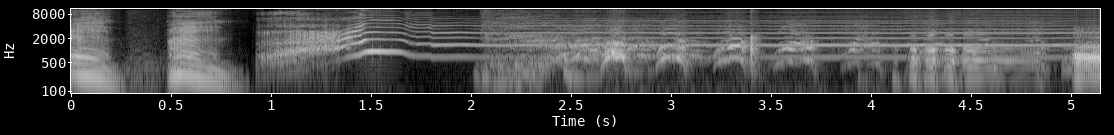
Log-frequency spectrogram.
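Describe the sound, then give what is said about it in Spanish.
A voice imitates a police car siren with a few rising and falling wails, ending in a long, high, descending glide, followed by a noisy stretch of vocal sounds and murmuring. “Yo puedo ser la de sirena, pero no como la de Disney, sino la sirena, o sea, el ruido que hace el carro.”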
